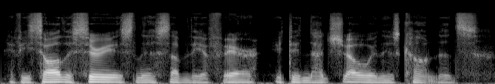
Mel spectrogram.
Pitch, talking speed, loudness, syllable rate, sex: 95 Hz, 180 wpm, -18 LUFS, 4.7 syllables/s, male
